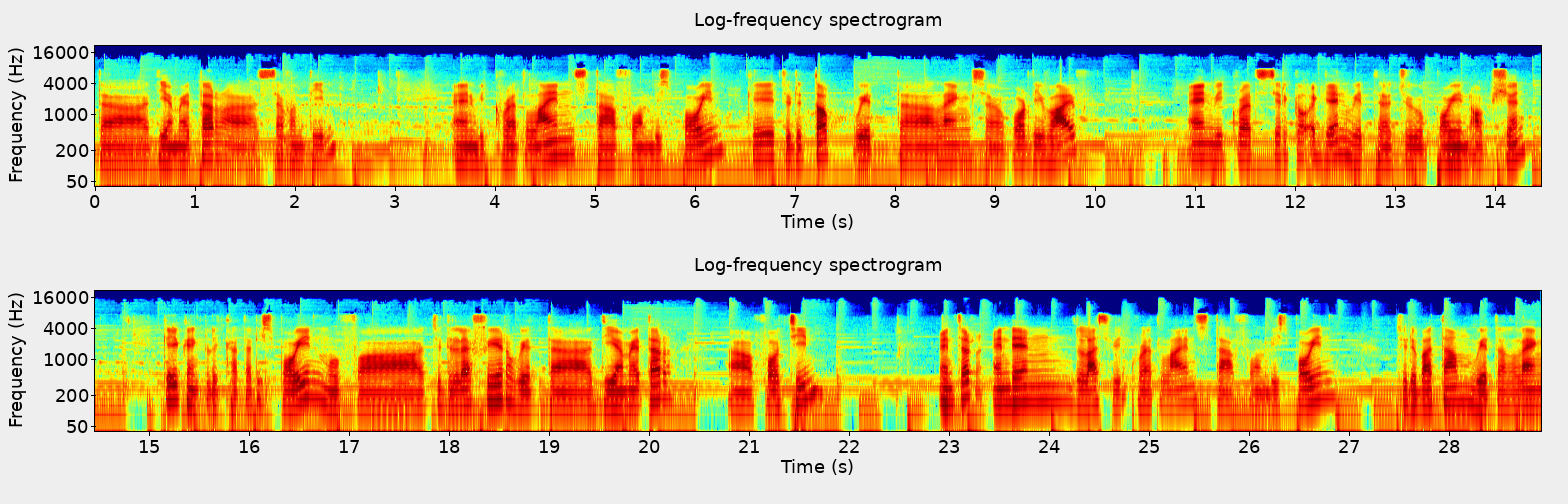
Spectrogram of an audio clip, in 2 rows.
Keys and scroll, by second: 1.7-2.8 typing, 4.0-5.0 typing, 9.0-10.3 typing, 12.2-13.6 typing, 14.8 space, 21.1-22.9 typing, 24.5-25.9 typing.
